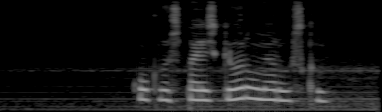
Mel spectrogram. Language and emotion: Russian, neutral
